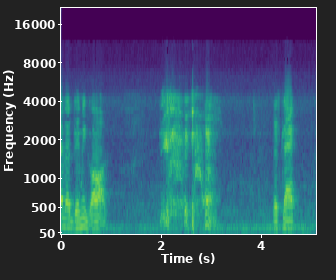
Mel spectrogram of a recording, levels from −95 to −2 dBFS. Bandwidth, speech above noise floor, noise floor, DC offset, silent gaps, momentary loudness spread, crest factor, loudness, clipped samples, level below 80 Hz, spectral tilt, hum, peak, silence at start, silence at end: 12 kHz; 23 dB; -45 dBFS; under 0.1%; none; 22 LU; 20 dB; -22 LUFS; under 0.1%; -56 dBFS; -6 dB/octave; none; -6 dBFS; 0 s; 0 s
